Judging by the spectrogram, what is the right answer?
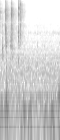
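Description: Quick keystrokes on a computer keyboard while entering form data, a short burst of several close, soft clicks followed by a quieter pause and one last tap.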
